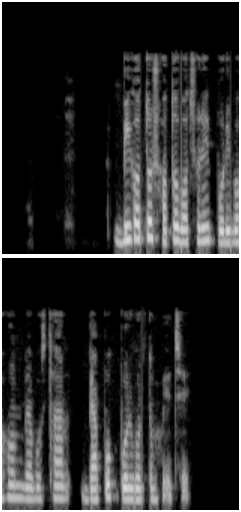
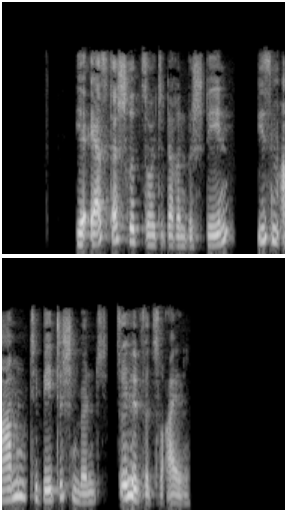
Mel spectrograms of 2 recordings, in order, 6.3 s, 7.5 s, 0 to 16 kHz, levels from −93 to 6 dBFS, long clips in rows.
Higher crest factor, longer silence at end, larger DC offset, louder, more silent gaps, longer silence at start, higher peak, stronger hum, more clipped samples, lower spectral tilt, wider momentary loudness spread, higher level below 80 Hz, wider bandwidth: about the same, 18 dB vs 18 dB; second, 0.7 s vs 1.3 s; neither; about the same, -18 LUFS vs -19 LUFS; second, 4.11-4.20 s vs 3.11-3.39 s, 5.18-5.28 s; first, 1.5 s vs 1 s; about the same, -2 dBFS vs -2 dBFS; neither; neither; first, -6.5 dB/octave vs -4 dB/octave; about the same, 11 LU vs 10 LU; first, -54 dBFS vs -60 dBFS; about the same, 7.6 kHz vs 8 kHz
